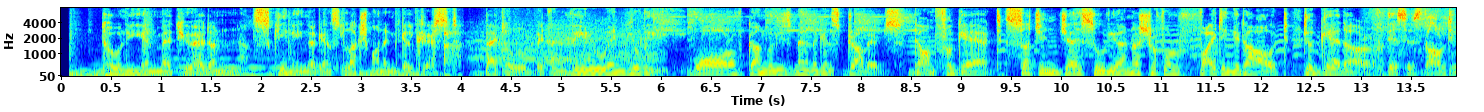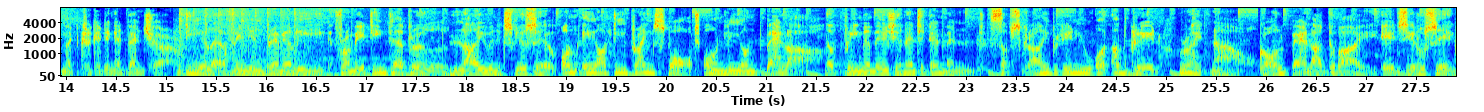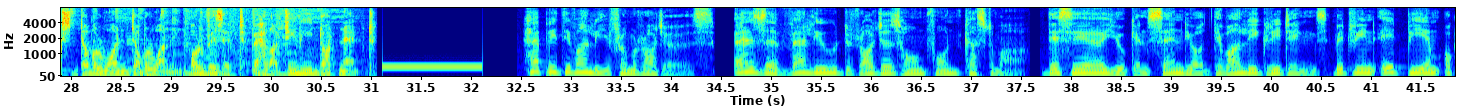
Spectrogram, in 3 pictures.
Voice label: english, male voice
